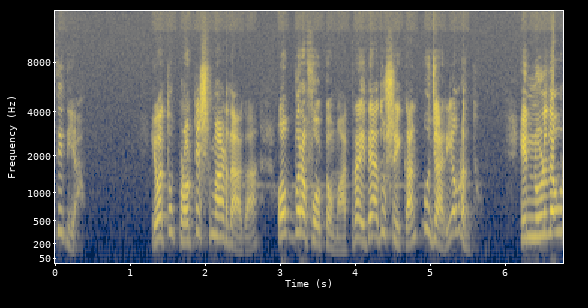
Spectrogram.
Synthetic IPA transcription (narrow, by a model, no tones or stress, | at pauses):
t̪id̪ijaː | iʋɐt̪ːupɾoːʈesʈmaːɽd̪a̰ːɡɐ | ɔbːɐɾɐpʰoːʈoːma̰ːt̪ɾɐid̪e̞ɐd̪uʃɾiːkaːnt̪̚puːd͡ʒaːɾiɐʋɾɐd̪ːu̥ | inːuɭd̪ɐʋɾ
